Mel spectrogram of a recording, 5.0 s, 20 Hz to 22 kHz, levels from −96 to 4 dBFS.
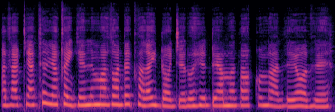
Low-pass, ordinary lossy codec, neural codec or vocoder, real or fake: none; none; codec, 44.1 kHz, 1.7 kbps, Pupu-Codec; fake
